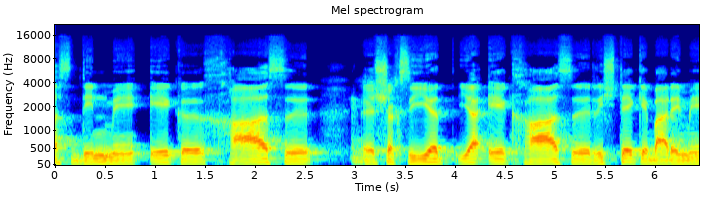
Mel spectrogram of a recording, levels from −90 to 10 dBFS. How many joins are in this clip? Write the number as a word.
zero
